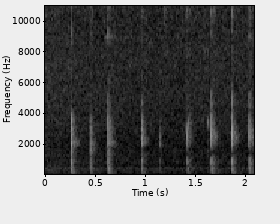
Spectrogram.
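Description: A quick, uneven run of faint clicks, about five a second: a stylus tapping and writing on a tablet screen.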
